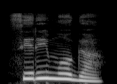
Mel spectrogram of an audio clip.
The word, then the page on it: ಸೋರೆಮೊಗ: sōre moga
